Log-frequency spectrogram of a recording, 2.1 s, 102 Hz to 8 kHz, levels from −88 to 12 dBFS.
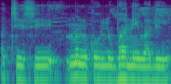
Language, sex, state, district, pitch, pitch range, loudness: Hindi, male, Rajasthan, Bikaner, 135 Hz, 130-140 Hz, -17 LUFS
